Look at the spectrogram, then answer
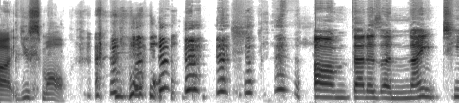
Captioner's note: everyone laughs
